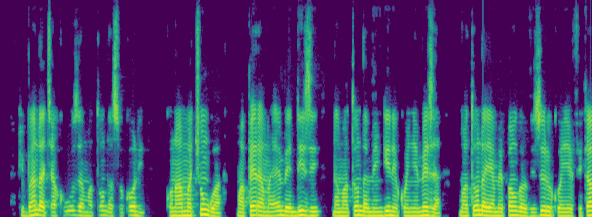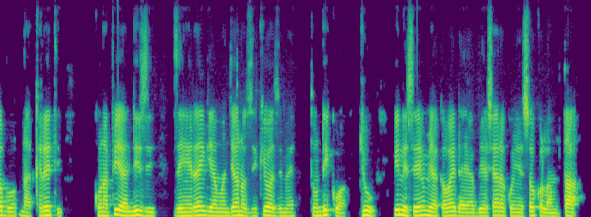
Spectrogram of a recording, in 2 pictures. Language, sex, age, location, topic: Swahili, male, 25-35, Wajir, finance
